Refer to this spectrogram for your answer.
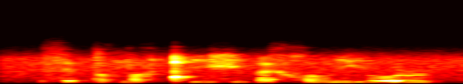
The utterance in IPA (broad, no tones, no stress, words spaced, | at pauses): sepdɒxjɒxǃʰi xipæxχoβi joɹ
